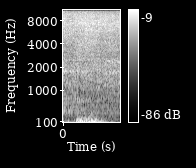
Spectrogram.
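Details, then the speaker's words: Mitsubishi Evo 6 after hydraulic lifter replacement, stock exhaust, heard under the bonnet at idle: quiet, even low rumble with no ticking or tapping from lifters or air con compressor; valvetrain now smooth and healthy. "I've just pulled over now to show you how quiet it is underneath. A million times better."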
